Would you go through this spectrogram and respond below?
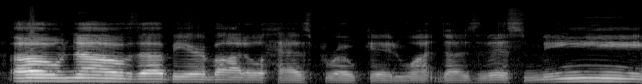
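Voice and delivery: hammed-up, slow-motion cutscene despair; melodramatic dismay. Cutscene character's dismay read aloud.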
